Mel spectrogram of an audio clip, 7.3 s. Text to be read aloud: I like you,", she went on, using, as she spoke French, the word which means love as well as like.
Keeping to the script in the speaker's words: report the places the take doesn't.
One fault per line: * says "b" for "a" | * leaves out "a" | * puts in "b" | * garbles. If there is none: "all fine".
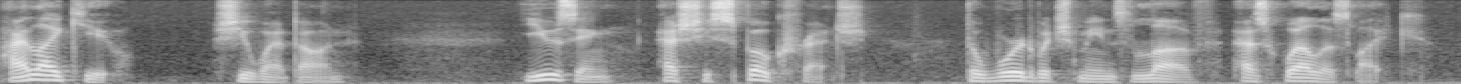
all fine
